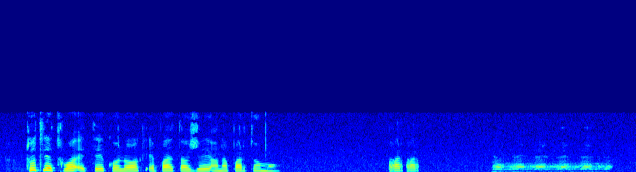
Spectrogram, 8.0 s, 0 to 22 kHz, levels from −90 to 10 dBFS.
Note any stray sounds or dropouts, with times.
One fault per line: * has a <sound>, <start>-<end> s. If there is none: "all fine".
* has a laugh, 4.9-5.2 s
* has a bark, 6.2-7.7 s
